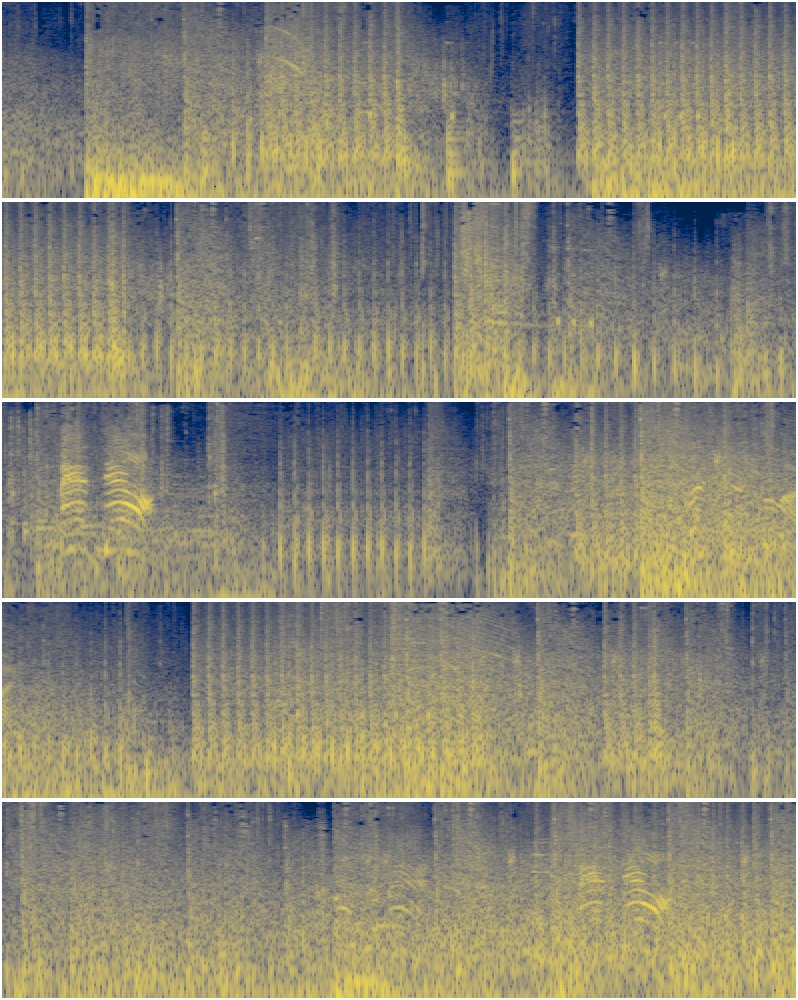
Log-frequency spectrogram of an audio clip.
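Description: Sustained gunfire and grenade blasts in F.E.A.R. Combat multiplayer, with dense automatic shots and booming explosions through most of the stretch, a few short pauses, and players' voices intermittently over the action.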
